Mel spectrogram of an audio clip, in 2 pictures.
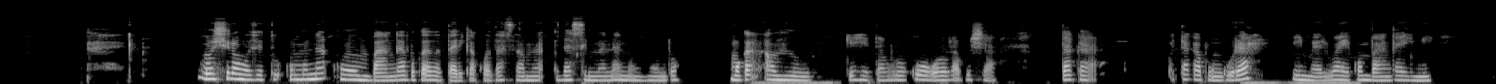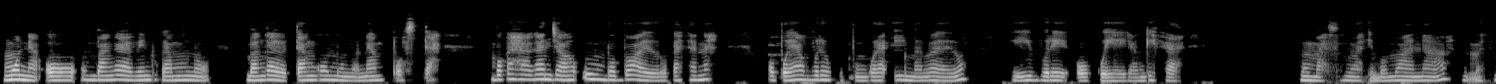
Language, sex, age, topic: Oshiwambo, female, 25-35, finance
